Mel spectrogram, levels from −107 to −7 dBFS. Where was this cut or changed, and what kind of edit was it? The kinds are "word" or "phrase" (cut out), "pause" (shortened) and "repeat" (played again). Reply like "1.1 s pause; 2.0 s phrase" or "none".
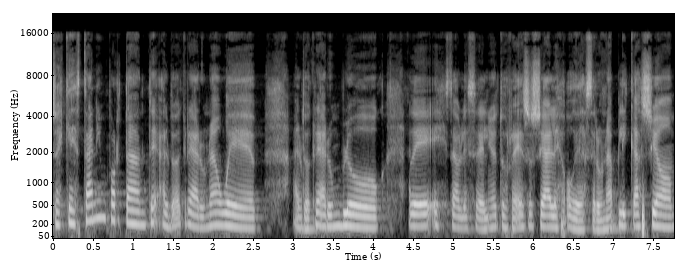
1.5 s word; 3.1 s word; 4.5 s word; 5.4 s word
